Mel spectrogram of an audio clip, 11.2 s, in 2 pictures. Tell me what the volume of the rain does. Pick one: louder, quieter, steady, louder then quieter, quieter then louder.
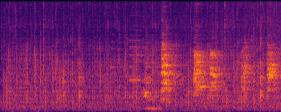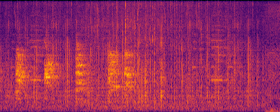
louder.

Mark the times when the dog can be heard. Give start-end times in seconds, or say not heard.
2.8-8.3.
